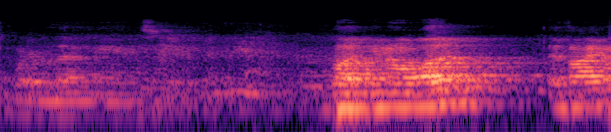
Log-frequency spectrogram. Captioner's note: audience laughs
